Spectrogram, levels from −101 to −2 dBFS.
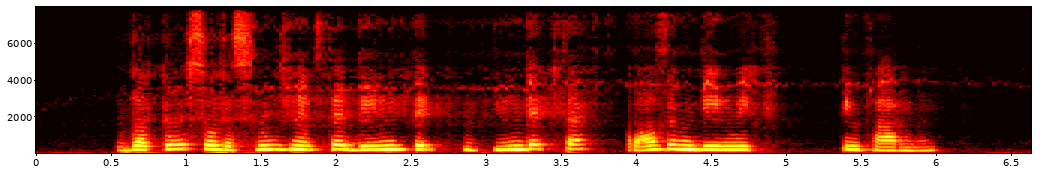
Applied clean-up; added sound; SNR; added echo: neural mask model DeepFilterNet 3.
